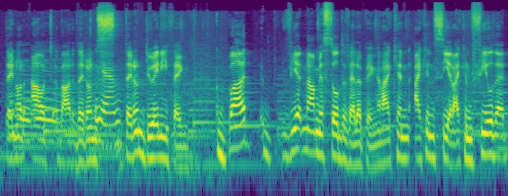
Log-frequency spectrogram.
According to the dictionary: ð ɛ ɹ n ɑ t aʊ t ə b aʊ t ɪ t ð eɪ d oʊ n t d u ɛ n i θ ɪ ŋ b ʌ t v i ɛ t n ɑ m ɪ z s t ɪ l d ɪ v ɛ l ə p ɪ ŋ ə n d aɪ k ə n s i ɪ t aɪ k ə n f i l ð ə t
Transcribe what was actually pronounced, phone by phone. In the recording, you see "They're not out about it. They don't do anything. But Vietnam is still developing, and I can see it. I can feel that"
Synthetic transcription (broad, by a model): ð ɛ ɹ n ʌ t aʊ t ə b aʊ t ɪ t ð eɪ d oʊ n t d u ɛ n i θ ɪ ŋ b ʌ t v i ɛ t n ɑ m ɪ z s t ɪ l d ɪ v ɛ l ə p ɪ ŋ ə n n aɪ k ə n s i ɪ t aɪ k ə n f i l ð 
